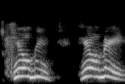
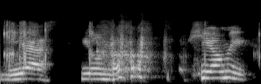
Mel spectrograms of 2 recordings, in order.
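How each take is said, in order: First: It sounds grasping, needy and desperate. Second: It sounds open, calm and receptive.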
